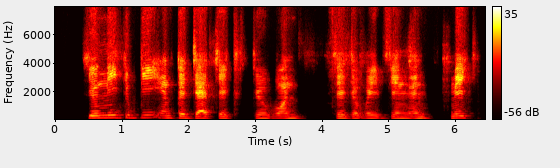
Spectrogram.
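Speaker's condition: Cerebral palsy

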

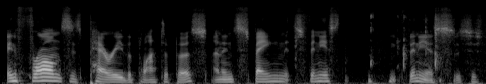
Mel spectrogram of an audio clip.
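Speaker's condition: No condition

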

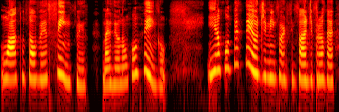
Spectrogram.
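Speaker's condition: Cleft palate; nasal air escape, extra vocal fold effort for intelligibility, hoarse or voiceless after long speaking

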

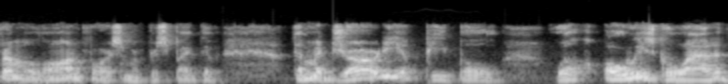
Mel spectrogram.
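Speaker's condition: Gunshot injury to voice box; from Oak Creek Sikh temple shooting

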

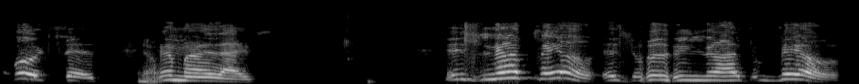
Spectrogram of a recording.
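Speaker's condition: Cerebral palsy; 37 years with condition

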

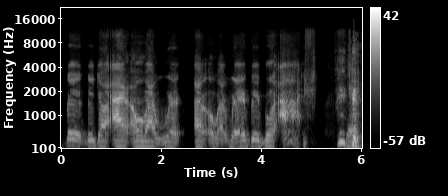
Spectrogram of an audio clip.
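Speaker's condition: Speech needing a translator

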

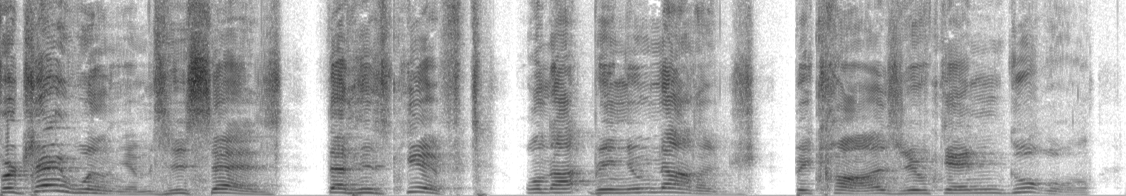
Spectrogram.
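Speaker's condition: Spastic quadriplegia cerebral palsy; affects legs

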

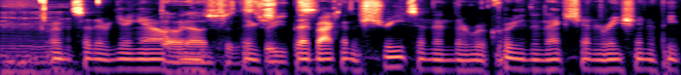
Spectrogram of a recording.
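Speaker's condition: Cleft lip and palate

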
